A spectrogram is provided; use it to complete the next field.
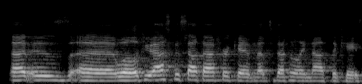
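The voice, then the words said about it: Softened American accent. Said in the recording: “I was expecting a stronger American accent and it seems that it's been diluted over the years ... They think that I have a very strong American accent.”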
